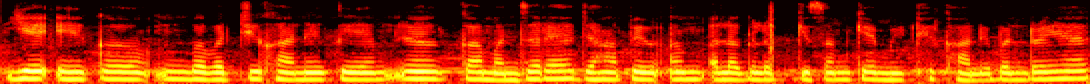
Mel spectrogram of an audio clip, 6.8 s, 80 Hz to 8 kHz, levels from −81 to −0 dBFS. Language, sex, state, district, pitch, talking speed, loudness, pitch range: Hindi, female, Delhi, New Delhi, 200 Hz, 165 wpm, -17 LUFS, 195-210 Hz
